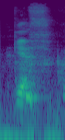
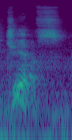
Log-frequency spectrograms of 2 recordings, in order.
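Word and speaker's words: GIF: G-I-F-F. – Giff. – It's Giff. – Well, I don't know. There's some people who pronounce Giffs as Jifs. – Not with a G. Whoever told they're lame. Don't listen to them. I agree. – They're wrong.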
